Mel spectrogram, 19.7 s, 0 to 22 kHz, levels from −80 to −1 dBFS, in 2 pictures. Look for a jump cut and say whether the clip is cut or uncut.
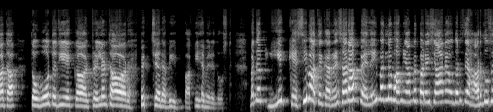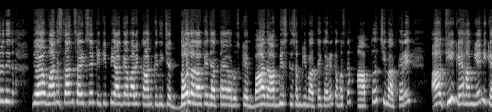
uncut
